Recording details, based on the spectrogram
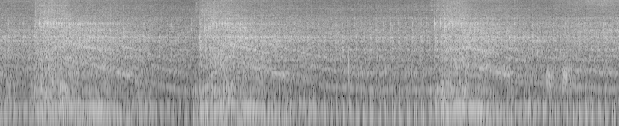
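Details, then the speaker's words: Honda Chaly engine after cam chain tensioner check and reassembly, three throttle blips: dry metallic rattle rides on the revs and fades back to idle, unchanged; source unknown, owner suspects cylinder head, to be removed next. "Still makes the same strange noise. Where is the noise coming from?"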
